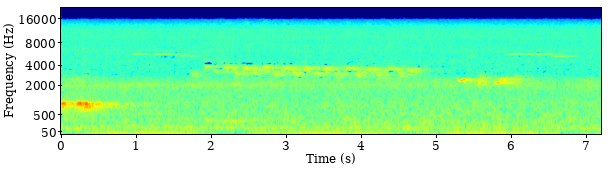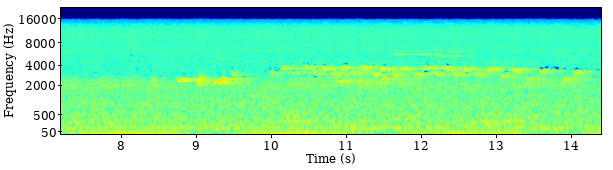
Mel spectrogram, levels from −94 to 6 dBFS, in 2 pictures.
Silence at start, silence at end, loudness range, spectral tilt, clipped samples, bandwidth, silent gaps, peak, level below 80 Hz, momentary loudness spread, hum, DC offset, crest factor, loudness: 0 s; 0 s; 2 LU; -2 dB/octave; under 0.1%; 16 kHz; none; -6 dBFS; -40 dBFS; 5 LU; none; under 0.1%; 20 dB; -24 LUFS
